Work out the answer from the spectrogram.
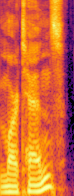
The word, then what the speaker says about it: Martens: with Christian author Matthew, I think he pronounced it Martens. Yeah. Yeah. I called him Matthew Martins all morning, and I feel embarrassed.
